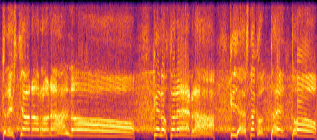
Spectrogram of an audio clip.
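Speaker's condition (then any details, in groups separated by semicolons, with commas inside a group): No condition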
